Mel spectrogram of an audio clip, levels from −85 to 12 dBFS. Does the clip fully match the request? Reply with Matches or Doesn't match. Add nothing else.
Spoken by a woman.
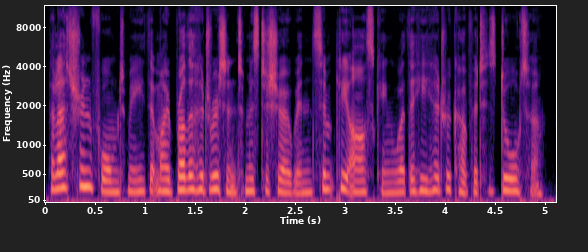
Matches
